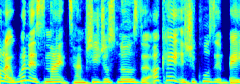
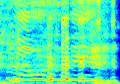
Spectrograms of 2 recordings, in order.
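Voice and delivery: high mock sob with a big gasp; gasp, then wail like a child, hammed-up; imitated breathless crying; 12 semitones higher than usual. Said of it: "can you breathe in and out".

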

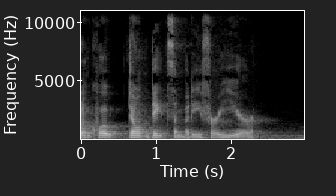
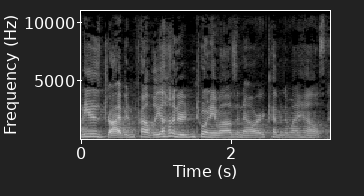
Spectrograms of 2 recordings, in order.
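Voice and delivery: ordinary delivery

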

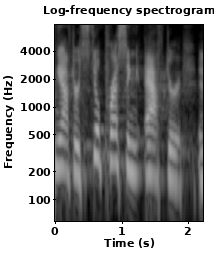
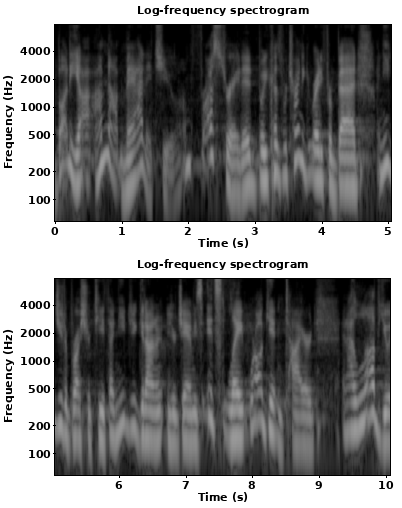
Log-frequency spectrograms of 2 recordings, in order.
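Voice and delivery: softer, lower fatherly voice; gentle reassurance; 5 semitones lower, 9 dB quieter than usual. Retold or imitated. Dad soothing his upset eight-year-old at bedtime, gentle reassurance. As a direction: talk him down softly and tenderly.

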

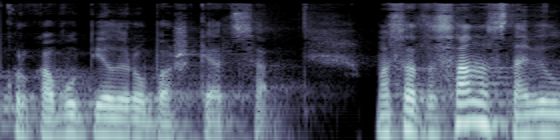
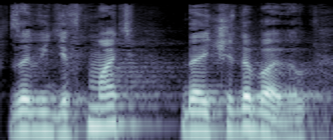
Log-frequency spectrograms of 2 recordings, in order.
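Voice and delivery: ordinary delivery

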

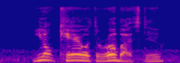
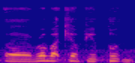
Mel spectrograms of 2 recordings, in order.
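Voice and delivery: normal talking voice

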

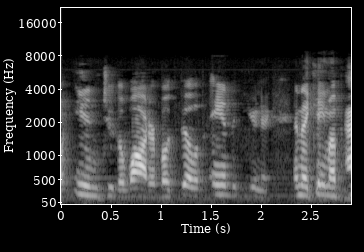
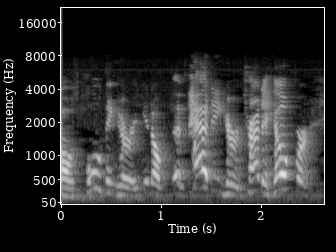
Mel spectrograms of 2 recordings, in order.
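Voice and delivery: ordinary talk

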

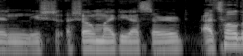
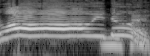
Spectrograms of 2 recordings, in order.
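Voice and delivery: loud, high, alarmed cry; startled shout; 14 dB louder than usual. Retold or imitated. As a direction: shout it like you just got startled. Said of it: "He's like".

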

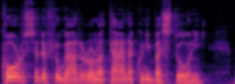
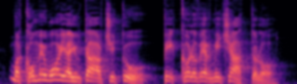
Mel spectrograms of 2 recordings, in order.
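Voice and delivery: scornful question; 6 semitones higher, 5 dB louder than usual. A narrator's reading. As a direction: jeer at a puny would-be helper. Thieves scoff at tiny helper.

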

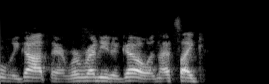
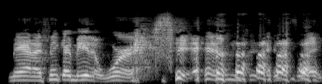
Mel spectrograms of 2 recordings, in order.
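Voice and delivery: sheepish laughing confession; laughing at yourself, higher; 5 semitones higher, slower than usual. Real, not acted. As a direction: giggle through admitting it. Laughing at own mistake.

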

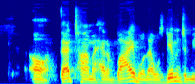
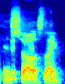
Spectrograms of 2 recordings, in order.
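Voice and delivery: normal talking voice

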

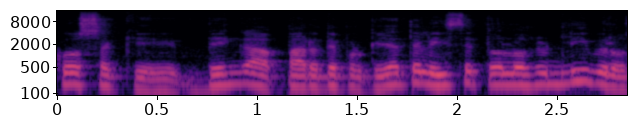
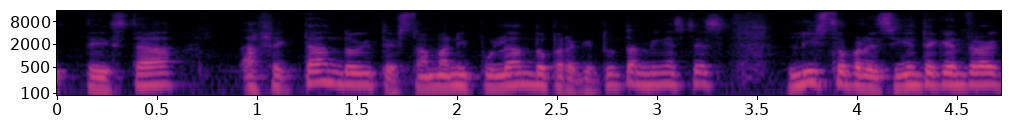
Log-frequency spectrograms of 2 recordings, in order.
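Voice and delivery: ordinary talk

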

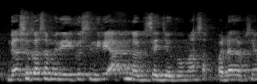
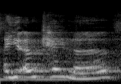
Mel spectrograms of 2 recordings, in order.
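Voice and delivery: higher, lilting British-accented greeting; British endearment; 7 semitones higher, 4 dB louder, slower than usual. Shown as a demonstration. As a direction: check in breezily in a British accent. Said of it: "ngomong darling love itu". (sapaan sayang logat British, nada naik)

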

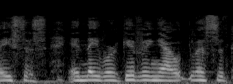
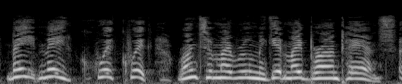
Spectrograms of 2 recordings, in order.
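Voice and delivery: higher, louder, panicked captain's yell; mock panicked scream; 6 semitones higher, 6 dB louder, slower than usual. Captain sees a third pirate ship, mock panicked yell. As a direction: scream for the mate in a hammed-up panic. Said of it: "He's screaming".

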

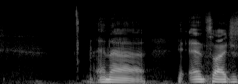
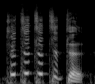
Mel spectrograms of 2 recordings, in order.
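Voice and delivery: very high rapid tuts; goading mock hush; condescending tutting. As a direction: cut them off with squeaky little tuts. Shushing angry worker mockingly.

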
